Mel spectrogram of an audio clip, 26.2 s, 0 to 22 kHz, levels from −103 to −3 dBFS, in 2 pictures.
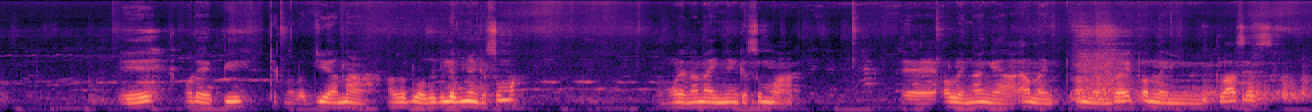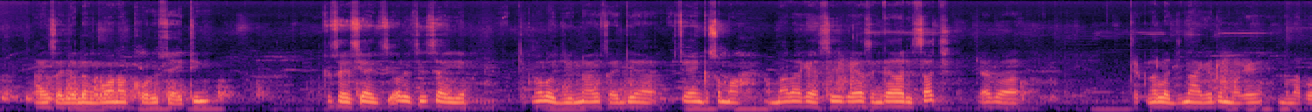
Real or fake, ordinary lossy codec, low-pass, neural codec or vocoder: real; none; none; none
